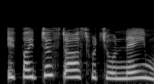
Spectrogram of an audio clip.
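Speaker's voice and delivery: a hint of a rueful small boy; lightly voiced young boy, regretful. Boy regrets not asking her name, self-reproachful.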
